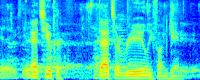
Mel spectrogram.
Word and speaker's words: euchre: I don't even know how to pronounce that one. What Joseph say there? You see that? That's euchre.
